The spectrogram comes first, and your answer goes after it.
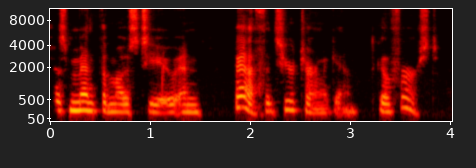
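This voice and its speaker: A woman's voice: medium pitch, moderate pace, creaky, breathy edge. A woman moderating a fan panel discussion, speaking conversationally and feeling her way through her phrasing.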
